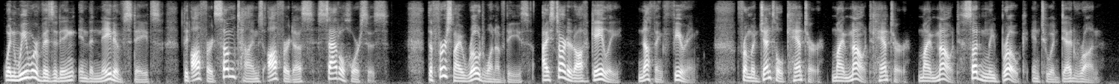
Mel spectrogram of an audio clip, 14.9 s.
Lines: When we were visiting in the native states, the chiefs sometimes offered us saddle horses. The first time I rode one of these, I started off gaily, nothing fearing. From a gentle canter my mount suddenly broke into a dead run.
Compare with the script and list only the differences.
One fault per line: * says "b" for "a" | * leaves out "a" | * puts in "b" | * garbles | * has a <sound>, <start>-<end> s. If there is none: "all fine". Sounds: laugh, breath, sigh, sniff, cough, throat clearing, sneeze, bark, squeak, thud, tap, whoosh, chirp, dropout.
* says "offered" for "chiefs"
* leaves out "time"
* puts in "canter my mount"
